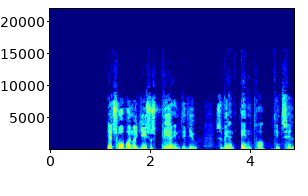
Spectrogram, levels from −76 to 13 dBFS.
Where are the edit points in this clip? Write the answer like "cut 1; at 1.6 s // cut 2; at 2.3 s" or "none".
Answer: cut 1; at 2.6 s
